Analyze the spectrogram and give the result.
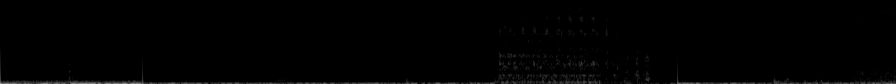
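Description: An iridescent metal knife slices through a solid rounded block of grey speckled kinetic sand, so the layers crumble off. Soft, gritty scraping and crumbling run over a low rumble, with a sharp tick early on. A brighter, rougher burst of grinding comes midway, then a brief drop to near silence, a click, and more crumbling.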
